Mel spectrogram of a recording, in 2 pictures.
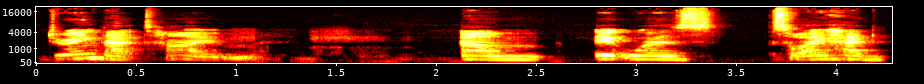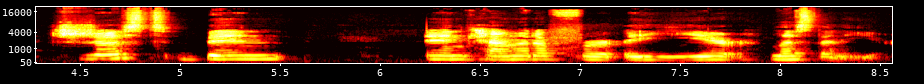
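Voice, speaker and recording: A young woman with a bright, clear voice. Her is Arabic, but she talks easily in English. She is chatty and laughs often as a podcast guest. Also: medium pitch, fairly even intonation, slow, rough recording. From Lebanon. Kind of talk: casual interview chat.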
